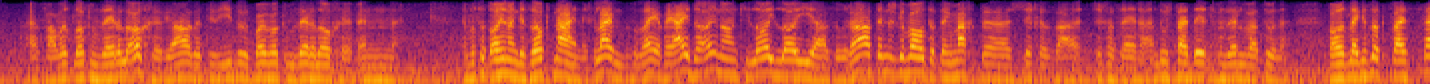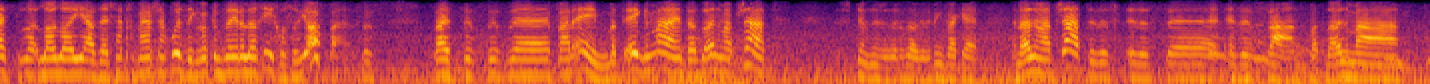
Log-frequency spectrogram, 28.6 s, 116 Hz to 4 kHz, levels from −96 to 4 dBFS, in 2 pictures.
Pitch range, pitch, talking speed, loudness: 125-160 Hz, 140 Hz, 225 wpm, -19 LUFS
